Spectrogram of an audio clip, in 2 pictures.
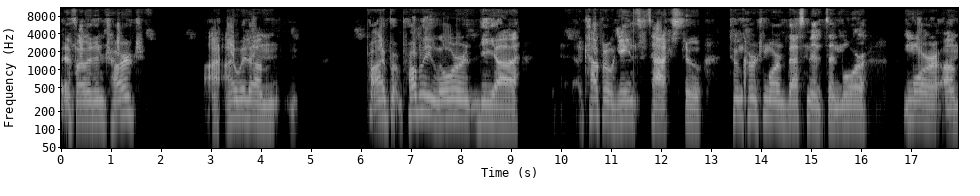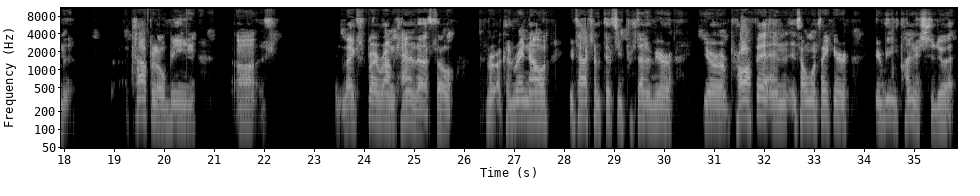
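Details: Adult man with cerebral palsy, an Olympian and professional speaker, in a street interview; halting speech with pauses and broken phrases; dysarthria (cerebral palsy).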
